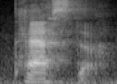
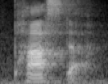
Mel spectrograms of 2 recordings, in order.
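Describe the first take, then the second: First: The word is said with a Canadian vowel. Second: The word is said with an American vowel. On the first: "my friends from Canada, or at least from Toronto, they pronounce it with ah" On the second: "I am American, so I pronounce this as pasta with an ah"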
